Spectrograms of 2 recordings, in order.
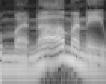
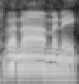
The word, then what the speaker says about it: Menomonie: Uh we are going to Monomin, Wisconsin.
